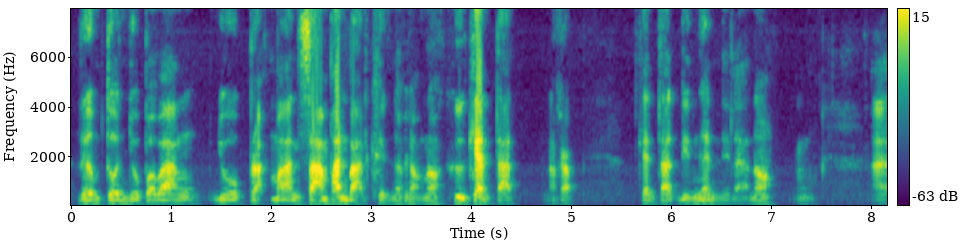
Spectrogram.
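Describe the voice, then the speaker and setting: With a medium-pitched, husky voice, this Isan-accented man teaches the khaen casually. He chats warmly with his audience, calling them brothers and sisters, and occasionally sings tunes in syllables.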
